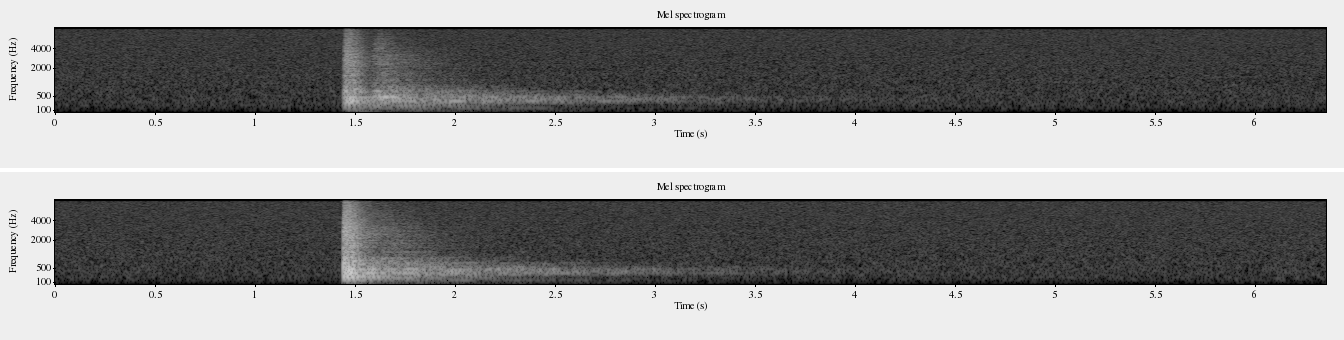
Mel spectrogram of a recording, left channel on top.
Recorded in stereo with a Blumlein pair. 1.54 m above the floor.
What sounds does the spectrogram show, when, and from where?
1.4 s a pop: 50° right, 1.3 m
